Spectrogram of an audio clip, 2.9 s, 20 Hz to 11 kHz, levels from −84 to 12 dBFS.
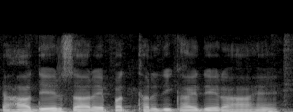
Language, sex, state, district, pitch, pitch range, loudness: Hindi, male, Arunachal Pradesh, Lower Dibang Valley, 90 Hz, 85-95 Hz, -16 LUFS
